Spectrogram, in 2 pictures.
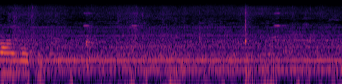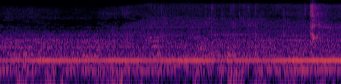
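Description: Steady hum of a supermarket freezer case's refrigeration unit: one constant tone over a fan-like hiss, with a single sharp click about three seconds in.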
